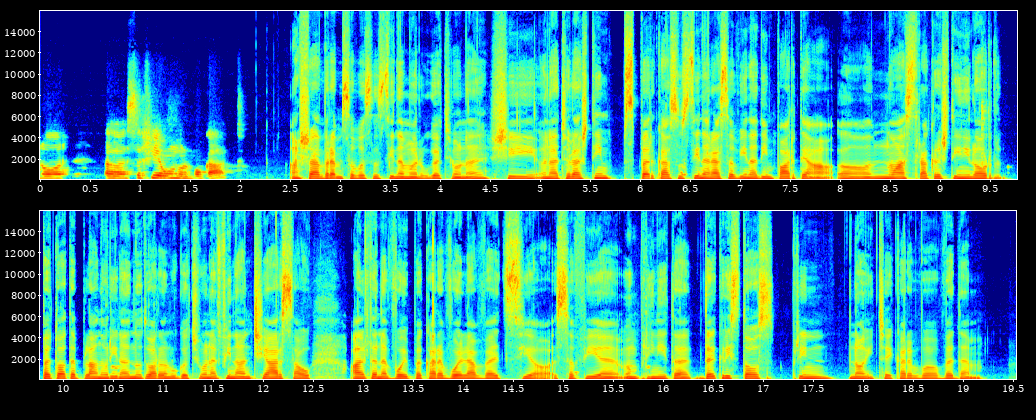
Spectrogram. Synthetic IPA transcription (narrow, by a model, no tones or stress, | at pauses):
lor | əsəfije̞unulbo̞ɡa̰t̪̚ | aʃavɾe̞msəvəsust̪sine̞mɨnruɡət͡ʃiune̞ʃiɨ̰nat͡ʃe̞laʃt̪imp̚spe̞rkasust̪sine̞ɾeasəvinəd̪inpart̪ea̰ənoast̪ɾəakɾe̞ʃt̪inilo̞rpe̞t̪oat̪e̞planuɾile̞nud̪oaɾɨnruɡət͡ʃiune̞finant͡ʃiarsawa̰lt̪e̞ne̞vo̞jpe̞kaɾe̞vo̞jleave̞t̪sʲə̰səfije̞ɨ̰mplinit̪e̞d̪e̞kɾist̪o̞s | pɾinːo̞jt͡ʃe̞jkaɾe̞vəve̞d̪e̞m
